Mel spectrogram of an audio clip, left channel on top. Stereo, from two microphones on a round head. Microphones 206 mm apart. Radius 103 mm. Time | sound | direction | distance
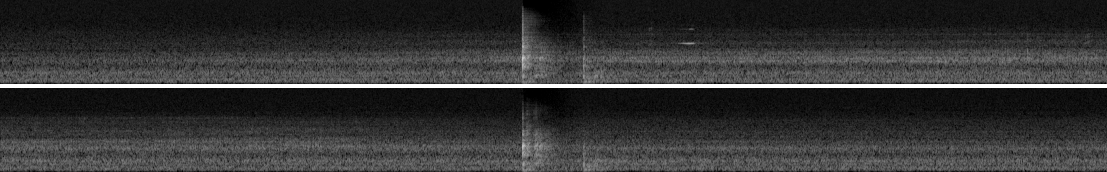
5.2 | a door slam | 90° left | 8 m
